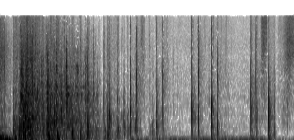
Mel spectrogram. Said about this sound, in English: It looks like the door is unmarked. There are no clues here. We will have to break it down.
